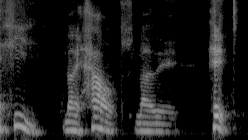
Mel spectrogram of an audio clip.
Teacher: Fricativa, el aire sigue transitando por un canal estrecho, no hay oclusión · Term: fricativa glotal sorda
